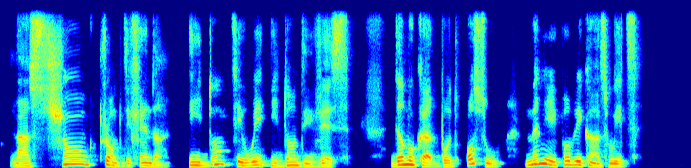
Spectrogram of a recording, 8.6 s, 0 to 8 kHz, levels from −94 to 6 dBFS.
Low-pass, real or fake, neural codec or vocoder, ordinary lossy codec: 7.2 kHz; fake; codec, 16 kHz, 2 kbps, X-Codec, HuBERT features, trained on balanced general audio; none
